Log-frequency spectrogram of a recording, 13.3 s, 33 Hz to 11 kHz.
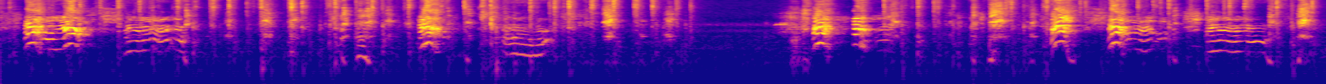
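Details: Pomeranian dog, recorded 7 October 2015, barking without pause: a dense stream of rapid, clipped yaps and tonal whines, broken by one short quiet gap near the middle before the barking returns.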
